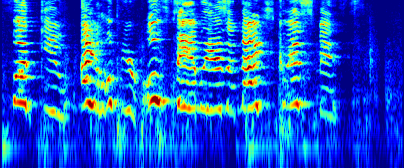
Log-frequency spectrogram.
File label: angriest canadian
